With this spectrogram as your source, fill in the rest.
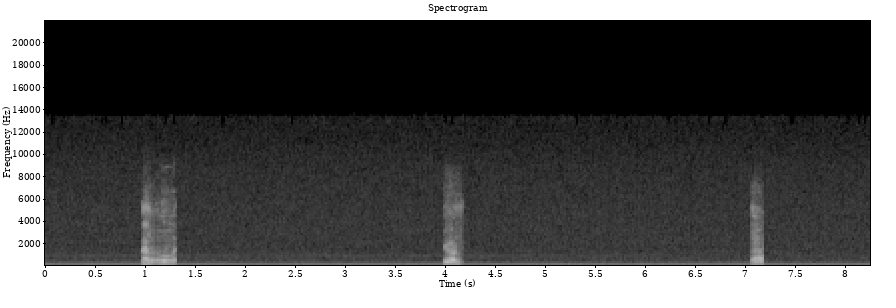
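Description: A man speaks briefly in short bursts nearby.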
